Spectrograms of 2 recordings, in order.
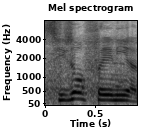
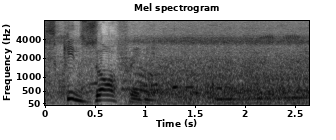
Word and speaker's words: স্কিজোফ্রেনিয়া: আমি না, আমার সেই মনে পড়লো সেই পুরনো আমলের কথা, সেটা বলছে আপনাকে, বলছে উচ্চারণটা না সিজোফ্রেনিয়া নয়, উচ্চারণটা হচ্ছে স্কিজোফ্রেনিয়া।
